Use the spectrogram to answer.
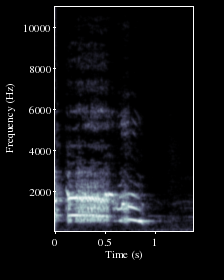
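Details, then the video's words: A rooster crows: a loud, strained, harmonic cry held for most of a second and then dropping away at the end, with no other sounds standing out. "Rooster Crowing"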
